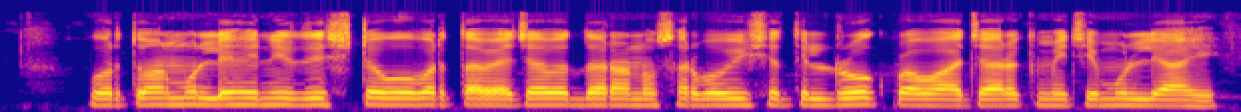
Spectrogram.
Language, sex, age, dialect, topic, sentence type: Marathi, male, 18-24, Northern Konkan, banking, statement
